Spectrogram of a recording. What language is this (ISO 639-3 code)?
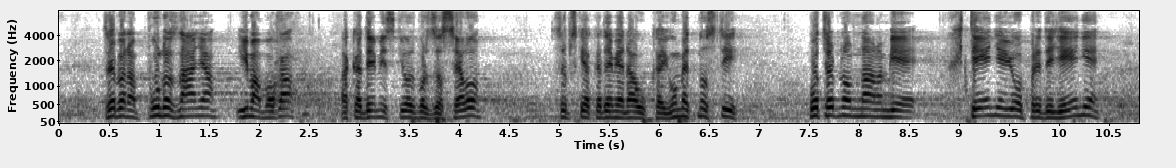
srp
